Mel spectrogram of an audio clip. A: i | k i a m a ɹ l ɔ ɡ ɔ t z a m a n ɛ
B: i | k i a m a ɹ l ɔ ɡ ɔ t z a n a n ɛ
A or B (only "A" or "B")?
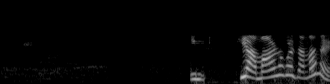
B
